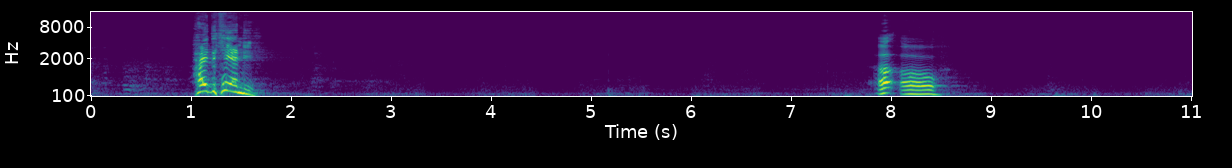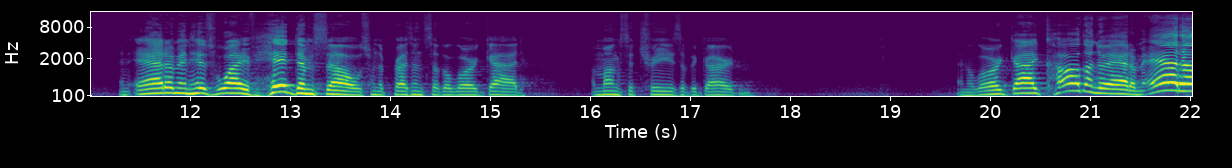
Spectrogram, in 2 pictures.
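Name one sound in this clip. A man speaks slowly and earnestly into a microphone, with long pauses.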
